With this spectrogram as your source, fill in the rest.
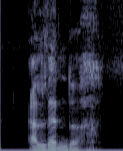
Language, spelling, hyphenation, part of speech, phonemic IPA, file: Dutch, ellendig, el‧len‧dig, adjective, /ˌɛˈlɛn.dəx/, Nl-ellendig.ogg
- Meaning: miserable, hapless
